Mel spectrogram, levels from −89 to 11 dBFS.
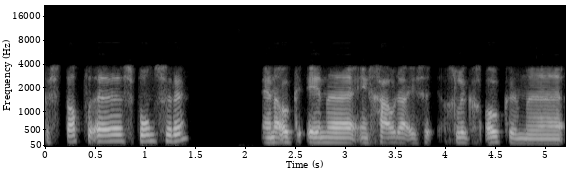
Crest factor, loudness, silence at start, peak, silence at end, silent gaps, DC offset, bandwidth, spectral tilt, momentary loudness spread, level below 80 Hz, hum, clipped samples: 18 dB; -23 LUFS; 0 s; -6 dBFS; 0 s; 1.59-1.74 s; under 0.1%; 4 kHz; -8.5 dB/octave; 9 LU; -78 dBFS; none; under 0.1%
